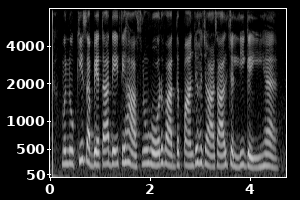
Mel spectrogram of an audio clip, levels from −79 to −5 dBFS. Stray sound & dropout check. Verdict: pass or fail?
pass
